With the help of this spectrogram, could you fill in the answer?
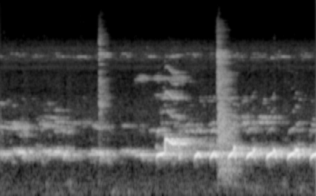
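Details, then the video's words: Zebra dove of Bangkok type from an Indonesian breeder gives continuous wavering low coos. A sharper rising phrase begins near the midpoint, with a couple of brief noisy bursts and faint higher chirps in the background. "SUARA PERKUTUT BANGKOK"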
